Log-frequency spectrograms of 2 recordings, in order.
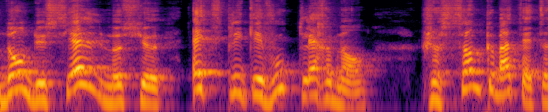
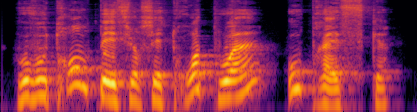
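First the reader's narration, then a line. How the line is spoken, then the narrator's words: Plain. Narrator (French): dit alors Bernice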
